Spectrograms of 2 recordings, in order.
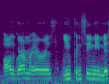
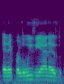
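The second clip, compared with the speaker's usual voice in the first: ordinary delivery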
